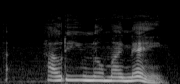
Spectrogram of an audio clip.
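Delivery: high, stammering frightened question; scared voice. Retold or imitated. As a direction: stutter it out in fear. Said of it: "I asked in a scared voice".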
